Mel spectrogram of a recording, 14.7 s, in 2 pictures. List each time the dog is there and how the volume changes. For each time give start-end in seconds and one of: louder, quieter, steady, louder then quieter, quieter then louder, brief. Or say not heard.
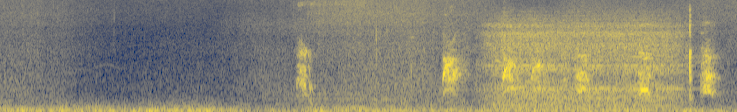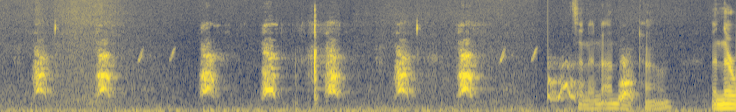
3.0-13.8 louder.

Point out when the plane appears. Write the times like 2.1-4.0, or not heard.
4.8-7.0.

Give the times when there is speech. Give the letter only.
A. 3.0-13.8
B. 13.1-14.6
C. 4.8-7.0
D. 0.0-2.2
B.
